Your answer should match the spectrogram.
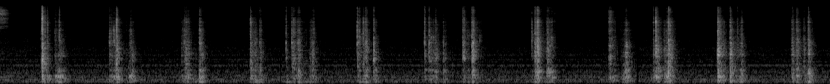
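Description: Glass nail polish bottles being set down one after another on the shelves of a clear acrylic organizer, a sharp click or clink with each bottle, roughly two a second at an uneven pace.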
